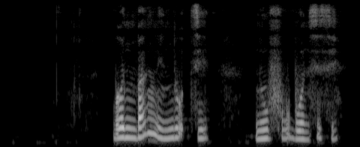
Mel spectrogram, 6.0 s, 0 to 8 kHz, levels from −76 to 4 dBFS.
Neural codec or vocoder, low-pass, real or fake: none; 7.2 kHz; real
